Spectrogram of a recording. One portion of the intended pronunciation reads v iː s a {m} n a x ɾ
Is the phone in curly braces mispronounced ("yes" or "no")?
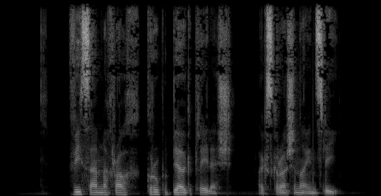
no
